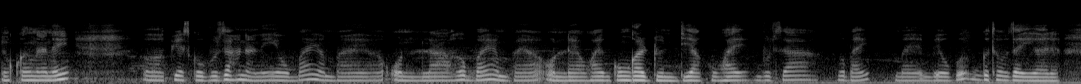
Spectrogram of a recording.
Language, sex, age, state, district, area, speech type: Bodo, female, 45-60, Assam, Kokrajhar, urban, spontaneous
